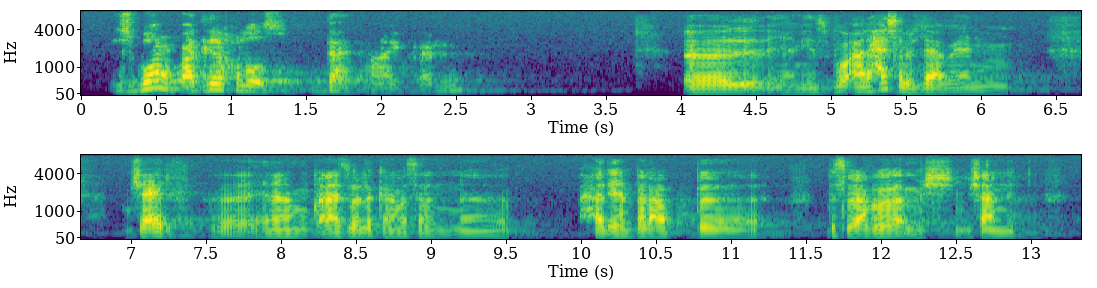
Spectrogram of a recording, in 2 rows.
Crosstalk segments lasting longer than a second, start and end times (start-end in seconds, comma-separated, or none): none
